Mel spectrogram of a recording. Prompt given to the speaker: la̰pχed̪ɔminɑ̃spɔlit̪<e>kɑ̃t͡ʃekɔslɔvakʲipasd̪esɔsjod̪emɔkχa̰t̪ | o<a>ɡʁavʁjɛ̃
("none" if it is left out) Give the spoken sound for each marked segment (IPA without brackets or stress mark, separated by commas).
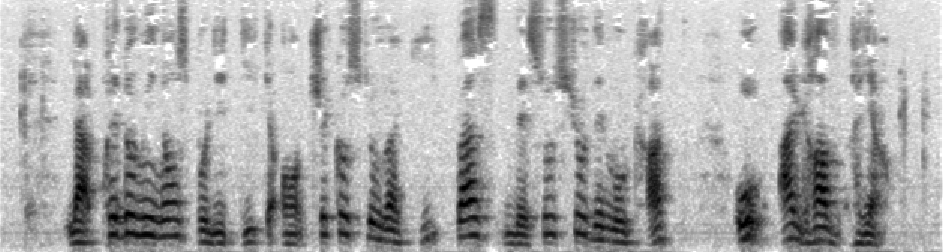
i, a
